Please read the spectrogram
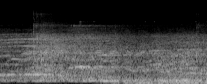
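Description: Busy badminton-hall noise: players' voices from several courts mixed with the thuds of footwork and shuttlecocks being hit.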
